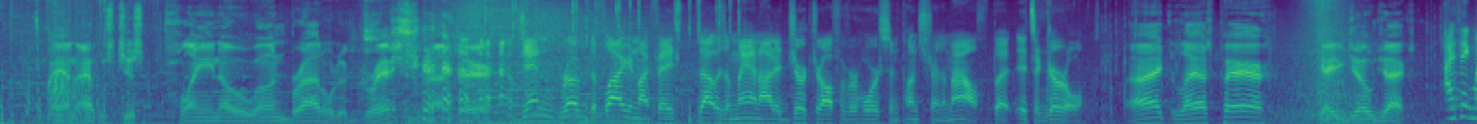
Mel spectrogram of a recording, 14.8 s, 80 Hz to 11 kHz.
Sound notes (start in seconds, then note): 4.0 laughs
